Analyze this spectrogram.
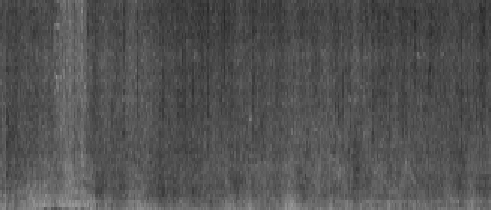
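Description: Water pours from a hose into a tub of leaves.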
